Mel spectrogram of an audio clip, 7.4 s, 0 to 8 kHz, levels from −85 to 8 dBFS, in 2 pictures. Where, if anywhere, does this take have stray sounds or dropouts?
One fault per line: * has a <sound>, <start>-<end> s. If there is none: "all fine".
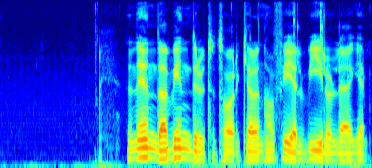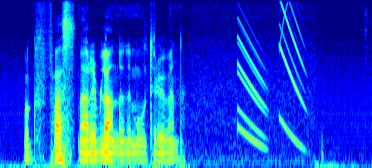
* has a chirp, 6.1-6.8 s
